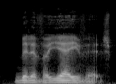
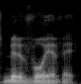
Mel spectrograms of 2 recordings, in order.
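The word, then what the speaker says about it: Milivojević: I wasn't sure if it was Milivojevic, but it's Milivojevic.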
